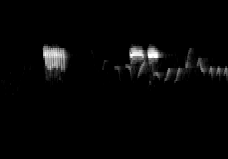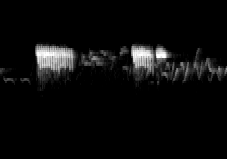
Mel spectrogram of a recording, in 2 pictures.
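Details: Dunnock: short bursts of high, thin warbling notes, four main phrases separated by brief pauses, each trailing into softer twittering, in otherwise quiet surroundings.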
